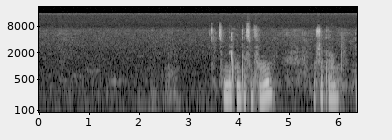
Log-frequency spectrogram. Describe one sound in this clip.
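Fabric rustles softly under fingers.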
